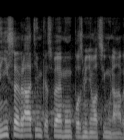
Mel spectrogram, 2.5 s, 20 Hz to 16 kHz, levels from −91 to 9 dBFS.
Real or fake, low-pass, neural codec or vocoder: fake; 9.9 kHz; vocoder, 22.05 kHz, 80 mel bands, Vocos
